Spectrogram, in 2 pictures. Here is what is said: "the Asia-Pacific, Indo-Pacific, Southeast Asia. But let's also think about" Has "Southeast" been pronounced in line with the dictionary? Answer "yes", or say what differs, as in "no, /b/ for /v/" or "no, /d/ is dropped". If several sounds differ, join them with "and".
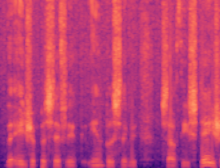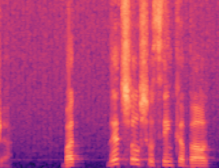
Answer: yes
